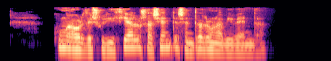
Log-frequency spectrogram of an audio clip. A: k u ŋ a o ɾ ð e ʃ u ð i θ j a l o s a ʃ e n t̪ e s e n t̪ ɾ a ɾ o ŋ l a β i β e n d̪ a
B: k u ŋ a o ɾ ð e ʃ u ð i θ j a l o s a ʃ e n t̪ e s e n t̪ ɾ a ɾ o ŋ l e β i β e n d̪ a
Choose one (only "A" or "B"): A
